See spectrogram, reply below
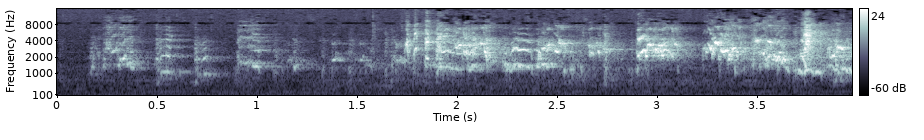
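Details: Happy budgies in an aviary chirp in short spaced bursts that swell into continuous squawky, warbling chatter from several birds.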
